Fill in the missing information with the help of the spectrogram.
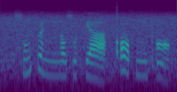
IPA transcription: sʷ ĩ f œ nː ɔ sʷ œ kʲ a | kʼ ɔ f ĩː pʼ ɔ̃

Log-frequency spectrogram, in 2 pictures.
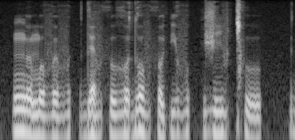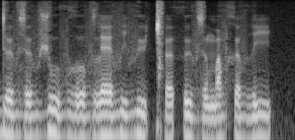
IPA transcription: ŋ ɵ m o v ɵ v | d ɛ v θ u ɣ o d o v θ o pʲ o v | ʒ i v ǀʰ u | d ø v z ø v ʒ u v ɣ o v l ɛ v i v y ǀʰ œ θ ʉ v z ɵ m ɑ v x œ v ð i

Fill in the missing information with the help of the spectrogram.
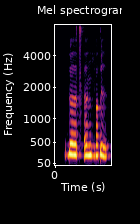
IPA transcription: ɠ əː t͡sʼ əː ŋ i̤ ɾ ɔ ɗ ɨ

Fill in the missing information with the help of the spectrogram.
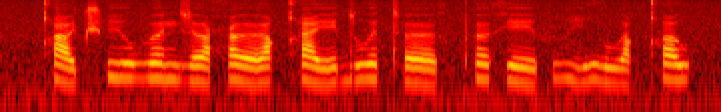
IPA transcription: qʰ œ˧˩˧ t͡ʃʰ y˧ ʊ̯ v œ˧ n z œ˨˩ ħ œː˧˩˧ qʰ eː˧˩˧ d u˧ ə̯ tʰ œː˨˩ x pʰ œ˧ x eː˨˩ f v i˧˩˧ ɦ u˨˩ ə̯ qʰ u˧

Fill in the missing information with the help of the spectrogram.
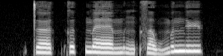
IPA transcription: t̪ œː˨ t̚ k ɵ˧ t̚ m ɛː˨ m ɪ˨˩ ŋ t͡s ɐ˨˩ w m ɵ˥ n yː˥ p̚

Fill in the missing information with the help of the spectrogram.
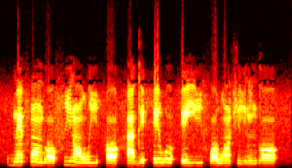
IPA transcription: b ɛ̃˦ f ɔ̃˦ ɡ ɔ˧ f i˦ ɾ ɔ̃˧ w i˨ h ɔ˨ h a˨ d e˧ h e˦ w o˦˨ h e˨˦ j i˦ f ɔ˦ w ɔ̃˧ ʃ i˨ ɾ ĩ˧ ɡ ɔ˧

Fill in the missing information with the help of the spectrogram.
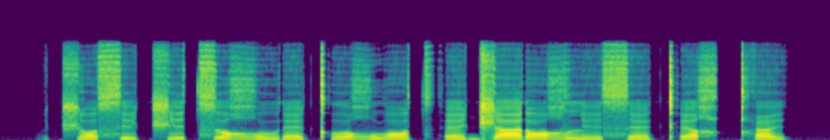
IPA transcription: t͡ʃ ɔ˧ s ɪ˧ t͡ʃ ɪ˦ t͡s ʊ˦ ʁ u˨ ɾ ɛ˧ kʼ o˧ ʁ w ɔ˦ t͡sʼ ɛ˧ d͡ʒ a˦ ɾ ɔ˧ ʁ l ɪ˨ s ɛ˨ kʼ ɛ˦ χ qʰ ɪ˦˨

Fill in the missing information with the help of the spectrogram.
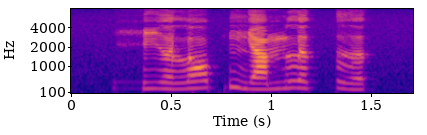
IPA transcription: h i˧ ə̯ l ɔ˦˥ p̚ ɲ a˧˥ m l ə˦˥ k̚ ɣ ə˦˥ k̚

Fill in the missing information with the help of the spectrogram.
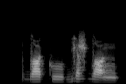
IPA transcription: dˤ ɯ k u ɡ i ʒ dˤ o ŋ

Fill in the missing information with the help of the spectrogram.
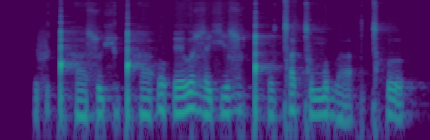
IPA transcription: f ɪ ǃʰ a̤ ɬ u ç ʊ ǃʰ a̤ ʔ o̤ ʔ e l ʊ ɮ ɛ ç i ɮ ɔ̤ ǃʰ o̤ ǀ a ǀ u m ʊ b a̤ | ǀʰ ʊ

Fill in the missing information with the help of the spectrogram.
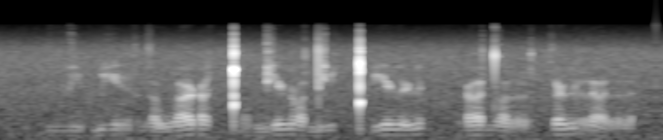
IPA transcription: v i ɓ i r ɡ ʌ w ʌ ɽ ʌ ɡ͡ǃ ɔ ɡ i ɳ ɔ d i ǃʼ i ɳ i ɳ | ɽ ʌ d ɔ r k ə ɳ r ʌ r

